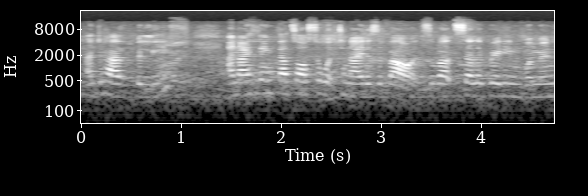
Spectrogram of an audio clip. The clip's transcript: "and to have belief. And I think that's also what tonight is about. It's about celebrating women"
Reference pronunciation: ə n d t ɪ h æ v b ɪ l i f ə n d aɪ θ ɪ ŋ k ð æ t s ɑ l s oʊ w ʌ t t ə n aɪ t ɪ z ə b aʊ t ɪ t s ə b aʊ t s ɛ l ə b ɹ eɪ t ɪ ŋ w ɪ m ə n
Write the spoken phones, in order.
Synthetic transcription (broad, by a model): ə n t ɪ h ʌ v b ɪ l i f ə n aɪ θ ɪ ŋ k ð æ t s ɑ l s oʊ w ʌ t t ə n aɪ t ɪ z ə b aʊ t ɪ t s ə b aʊ t s ɛ l ə b ɹ eɪ t ɪ ŋ w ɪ m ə n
